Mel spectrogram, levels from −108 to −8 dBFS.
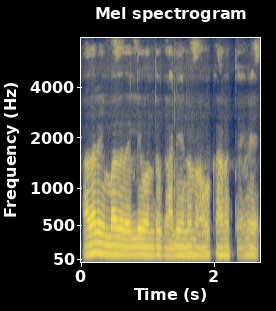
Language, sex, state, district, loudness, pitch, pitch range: Kannada, male, Karnataka, Koppal, -17 LUFS, 110 Hz, 105-110 Hz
